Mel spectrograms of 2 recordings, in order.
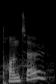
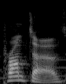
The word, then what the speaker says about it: Prompto: Is it Ponto? Am I saying it right? It's Pontto, right? I'm I'm Pronto. Prompto. I was saying Ponto.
